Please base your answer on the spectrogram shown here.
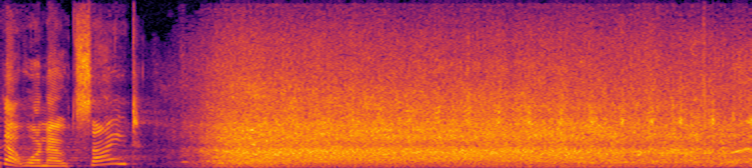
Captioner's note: audience laughing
